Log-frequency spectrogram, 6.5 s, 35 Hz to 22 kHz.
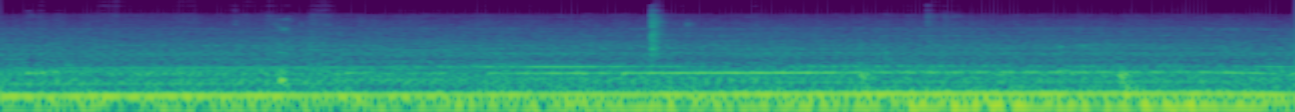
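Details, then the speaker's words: MCI 9 bus test drive after replacing bad wheel bearings, king pins and air bags, metal found in rear end oil: deep steady engine rumble with no wheel growl or drone; engine now audible, wheel bearings quiet and healthy. "yeah I can hear the engine today and the other day I couldn't hear the engine because of the wheel bearing noise yeah it's amazing"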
